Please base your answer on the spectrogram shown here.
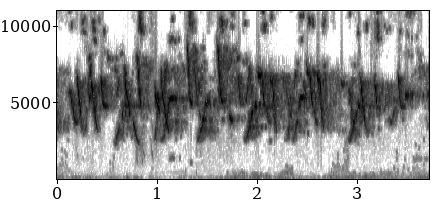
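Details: Saffron finch singing a fast, continuous run of sharp chirps and trills, clear and high-pitched throughout, with faint low rumbling underneath.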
